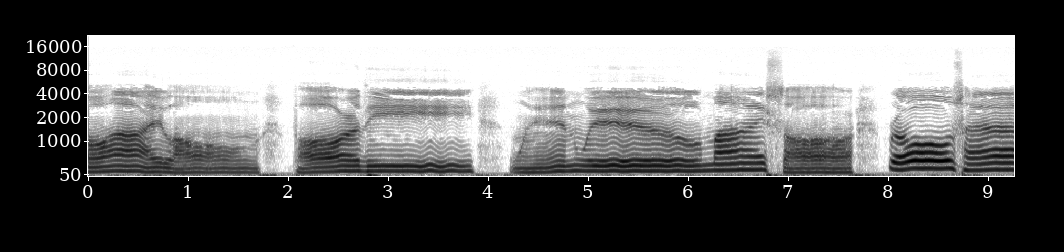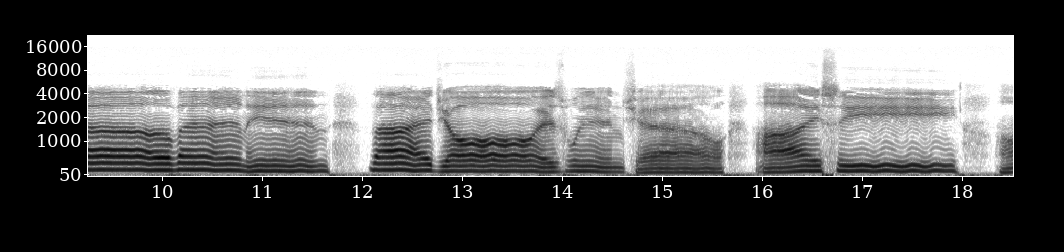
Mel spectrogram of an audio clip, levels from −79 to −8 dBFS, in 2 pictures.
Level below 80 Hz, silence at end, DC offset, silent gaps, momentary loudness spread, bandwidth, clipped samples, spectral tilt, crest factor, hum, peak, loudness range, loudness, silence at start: -40 dBFS; 0 s; under 0.1%; none; 12 LU; 6 kHz; under 0.1%; -9 dB/octave; 14 dB; none; 0 dBFS; 6 LU; -15 LUFS; 0 s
